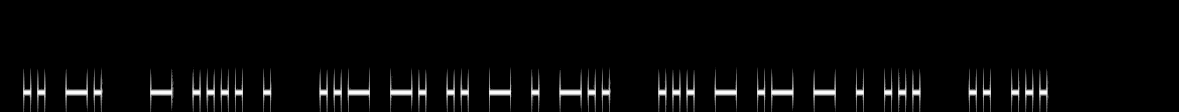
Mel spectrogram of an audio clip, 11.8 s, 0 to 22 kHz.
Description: Morse code, heard as a keyed tone, about 17 wpm, 700 Hz. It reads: IN THE UNITED STATES IS
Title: Sets of 5 Words 17wpm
